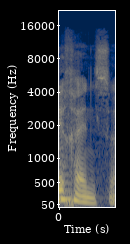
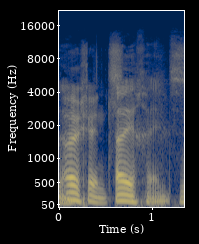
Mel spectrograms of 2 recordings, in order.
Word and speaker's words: Huygens: Vous pouvez, pour le plaisir, nous redire la prononciation à la flamande et à la néerlandophone euh, Huygens. Huygens.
